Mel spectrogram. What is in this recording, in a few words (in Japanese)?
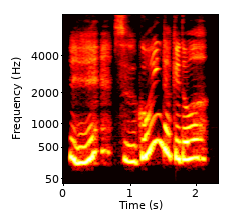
女の子台詞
